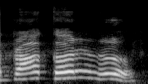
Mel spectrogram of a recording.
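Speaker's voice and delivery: प्रा कर र drawn out slowly; slow sounding out. Shown as a demonstration. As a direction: break the word into slow sounds. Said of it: "पहले कै का sound आता है". (धीरे-धीरे टुकड़ों में)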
